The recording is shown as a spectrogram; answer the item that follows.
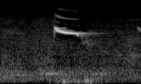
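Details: White-eye female lure bird used in trapping, calling the flock: one loud, pure, high whistle that slides downward and fades, followed by a quiet pause and the faint start of another note.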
